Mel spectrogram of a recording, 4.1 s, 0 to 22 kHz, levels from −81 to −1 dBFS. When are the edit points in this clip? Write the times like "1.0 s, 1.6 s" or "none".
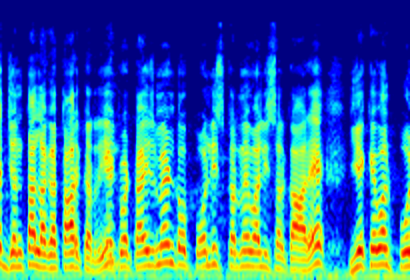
1.1 s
